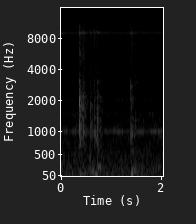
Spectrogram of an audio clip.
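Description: Faint computer keyboard typing: a few scattered key taps as a terminal command is entered.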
